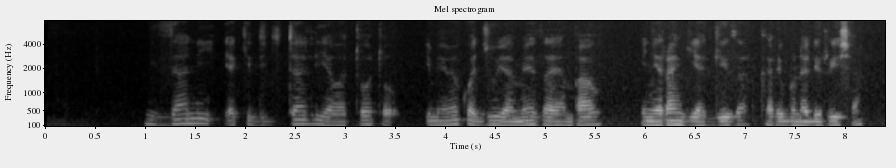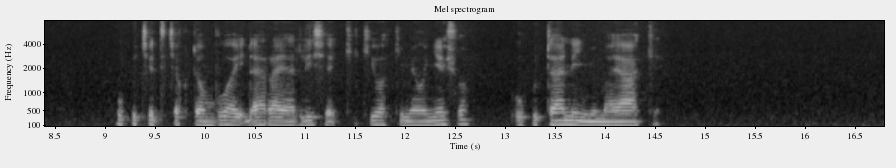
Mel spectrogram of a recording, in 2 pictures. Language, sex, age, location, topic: Swahili, male, 25-35, Nairobi, health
